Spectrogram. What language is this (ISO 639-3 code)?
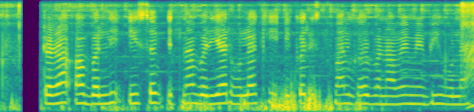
bho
